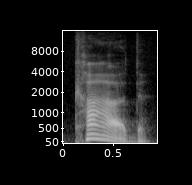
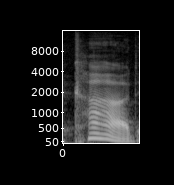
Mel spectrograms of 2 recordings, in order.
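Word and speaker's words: כד: In the Aramaic Hebrew, that's cad. The cad is shattered. Caf dolllet. Cough is pronounced k. Dallet pronounced d. Cad. Uh, cough.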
